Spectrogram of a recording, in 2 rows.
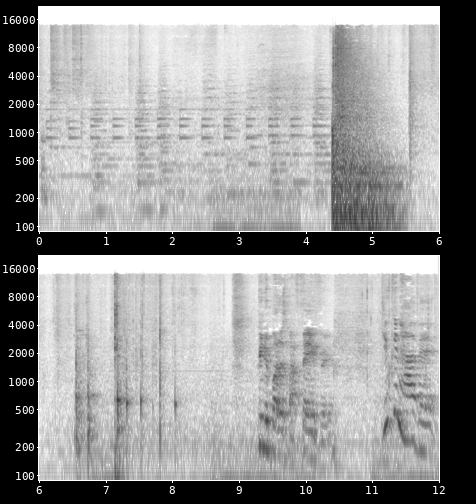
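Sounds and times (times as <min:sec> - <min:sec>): loud crash: 0:04.4 - 0:05.6.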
